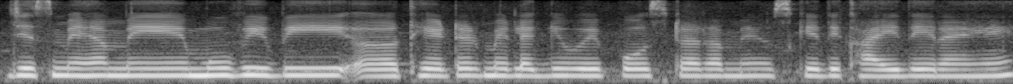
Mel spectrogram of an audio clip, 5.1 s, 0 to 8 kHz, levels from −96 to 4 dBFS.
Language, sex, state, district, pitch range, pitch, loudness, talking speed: Hindi, female, Madhya Pradesh, Bhopal, 200-215 Hz, 205 Hz, -14 LUFS, 175 wpm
